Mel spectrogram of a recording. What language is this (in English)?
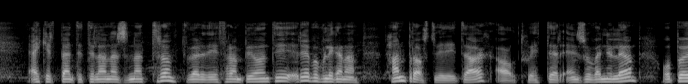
Icelandic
